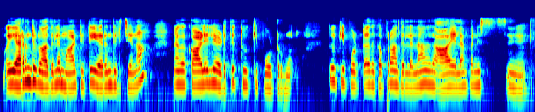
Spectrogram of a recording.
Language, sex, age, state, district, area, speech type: Tamil, female, 30-45, Tamil Nadu, Krishnagiri, rural, spontaneous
